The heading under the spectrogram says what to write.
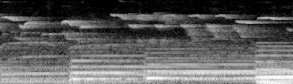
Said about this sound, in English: You might also hear the ribbit of frogs, or the beautiful sing-song voice of the blackbirds who nest nearby.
